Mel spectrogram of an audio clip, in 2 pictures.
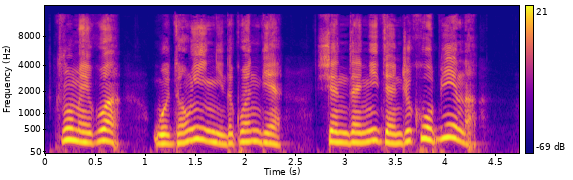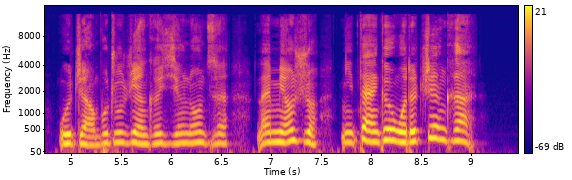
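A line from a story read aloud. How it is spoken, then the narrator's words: Loud. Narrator (Chinese): 白珍珍大声说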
